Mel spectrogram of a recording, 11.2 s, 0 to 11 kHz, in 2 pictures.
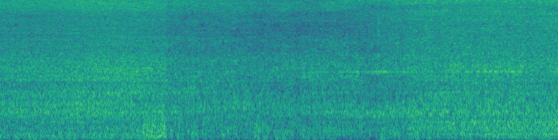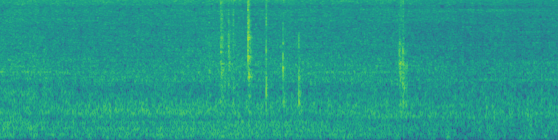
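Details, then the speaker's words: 2004 Ford F-350 XL Super Duty 4x4 utility bed truck, V10 gas engine with clean bay and fresh-looking oil: soft even low rumble at idle, faint clicks, no squeaks or knocks; engine idles quietly; normal idle. "you can hear the engine uh idles quietly there's no squeaks or any any issues with engine noise or anything like that"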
